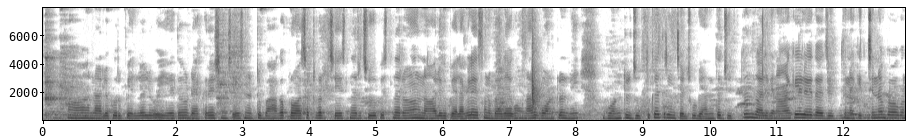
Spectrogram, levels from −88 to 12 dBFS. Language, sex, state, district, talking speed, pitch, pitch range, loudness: Telugu, female, Andhra Pradesh, Srikakulam, 135 wpm, 185 Hz, 175-195 Hz, -20 LUFS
